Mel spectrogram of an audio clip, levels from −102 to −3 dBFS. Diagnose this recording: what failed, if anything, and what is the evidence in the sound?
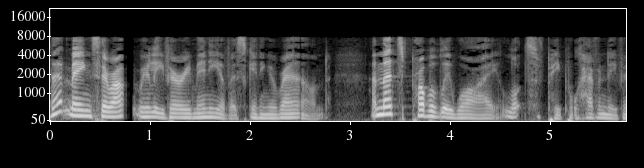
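Codec stage. The speech is rough and grainy throughout, with noise between harmonics. This is likely low-delay AAC compression, fitting a low bitrate near 32 kbps.

Network stage, AAC frame loss with muting. A soft-edged hole falls at 0.71–0.84 s after "means there", and brief dips at 2.48–2.52 s after "many of us getting", and 5.21–5.25 s. The decoder zeroed the missing frames, and the overlapping windows faded each gap out and in.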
